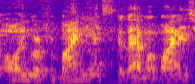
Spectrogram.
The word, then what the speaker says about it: Binance: binance to you like binance like he even pronounced it correctly I remember when I first got in crypto I pronounced binance wrong like bance um and I was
